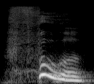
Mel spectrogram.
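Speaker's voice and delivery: a sharp, loud scornful snap. A narrator's reading. Stepmother scolding Hansel, sharp and loud. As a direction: spit the word out at the boy. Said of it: "said the wife".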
